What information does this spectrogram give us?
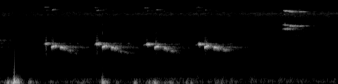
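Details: In early spring near midnight, a northern mockingbird in quiet surroundings repeats a down-slurred, slightly buzzy chirp four times at half-second intervals, then gives one thin high note, while faint low thumps sound below.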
